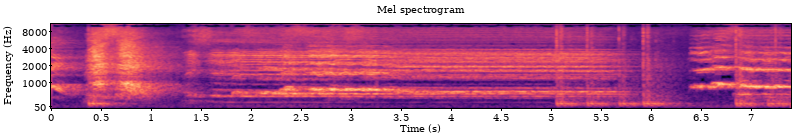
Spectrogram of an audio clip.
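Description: Mixed choir singing: a short loud shout-like burst about half a second in, then held chords, then low beats before the full choir comes back in loudly near the end.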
